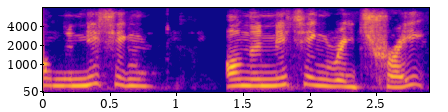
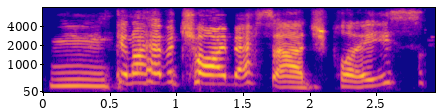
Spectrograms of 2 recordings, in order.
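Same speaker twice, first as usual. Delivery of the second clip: chai for tea, raised voice; imitating a friend's accent; mocking Neil's accent; 5 semitones higher, 4 dB louder than usual. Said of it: "he says".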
